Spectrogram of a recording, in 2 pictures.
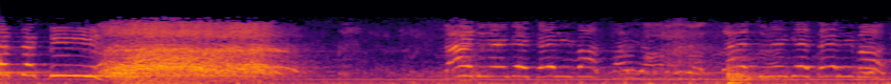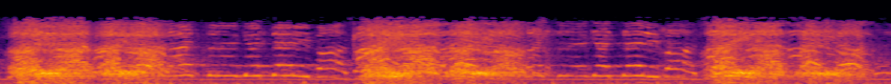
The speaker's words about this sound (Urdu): میں یہ نہیں چاہتا کہ آپ نعرے زیادہ لگائیں، آپ میری بات کا جواب تو دیں.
